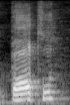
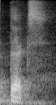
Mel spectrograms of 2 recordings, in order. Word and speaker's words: TeX: Então, daí nasceu o tech. Lembrando, a pronúncia é tech, não é tex.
